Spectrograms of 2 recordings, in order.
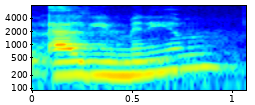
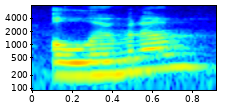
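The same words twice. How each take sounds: First: "aluminium?" as al-yoo-MIN-ee-um, asked; British aluminium. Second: "aluminum" as a-LOO-mi-num; American aluminum. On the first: Host trying the British version, "aluminium?". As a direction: try the British "aluminium?" with a rise. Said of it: "Is it al". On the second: Host setting up the contrast, American "aluminum". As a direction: say "aluminum" the American way, four syllables. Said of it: "pronounce some words". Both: Shown as a demonstration.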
